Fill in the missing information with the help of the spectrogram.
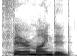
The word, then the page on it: fair minded: American English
